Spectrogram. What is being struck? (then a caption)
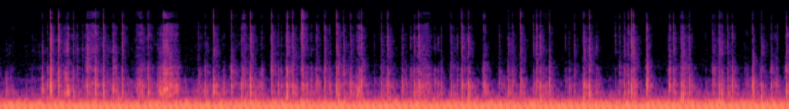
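Faux leather zip pouch. Fingernails on both hands rapidly tap and scratch near the lower edge of a flat, thin, hollow rose-gold metallic faux leather zip cosmetic pouch with printed branding. The result is a dense, continuous stream of crisp clicks and scratchy rustles over a steady low hum.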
